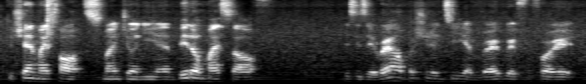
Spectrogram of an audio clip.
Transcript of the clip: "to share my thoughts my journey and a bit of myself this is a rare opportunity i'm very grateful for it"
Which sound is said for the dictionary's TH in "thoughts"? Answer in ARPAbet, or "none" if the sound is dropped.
T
